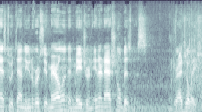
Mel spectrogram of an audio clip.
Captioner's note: applause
